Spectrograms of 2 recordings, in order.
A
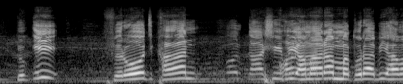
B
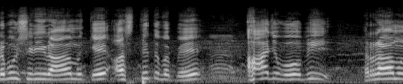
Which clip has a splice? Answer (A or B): A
